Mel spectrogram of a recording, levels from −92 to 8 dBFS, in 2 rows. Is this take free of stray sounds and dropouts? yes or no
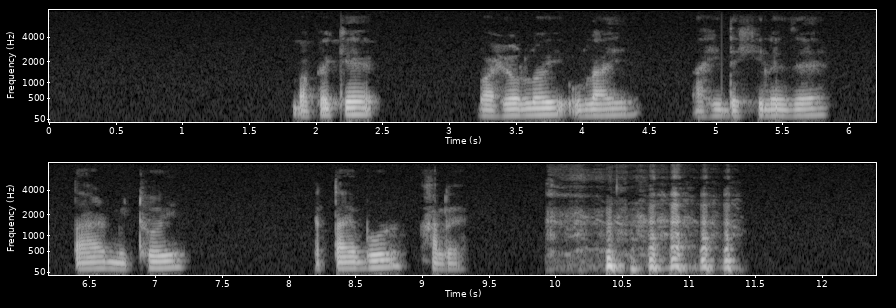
no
